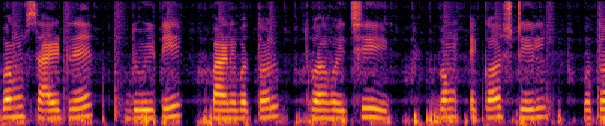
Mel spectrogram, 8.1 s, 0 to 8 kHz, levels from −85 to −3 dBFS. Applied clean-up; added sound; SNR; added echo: neural mask model RNNoise.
